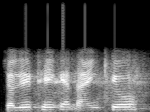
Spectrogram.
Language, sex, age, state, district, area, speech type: Urdu, male, 30-45, Uttar Pradesh, Gautam Buddha Nagar, rural, conversation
